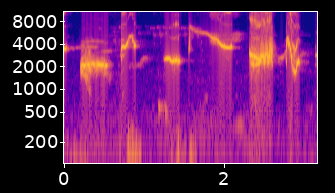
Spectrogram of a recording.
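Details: Asian pied starling giving harsh squawks and buzzy notes between thin whistles during gacor mompa chatter, with a long gliding whistle in the middle.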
